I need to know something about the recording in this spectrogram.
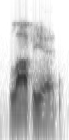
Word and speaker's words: Lafayette: Is it Lafayette or Lafayette? How do you say it? Lafayette. Lafayette. You got You got to do it French style.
